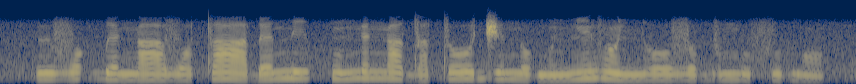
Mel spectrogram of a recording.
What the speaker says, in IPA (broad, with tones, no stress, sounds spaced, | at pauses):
ɨ˨ v ɔ˧ ɡ͡b ɛ˨ ŋ aː˨ v ɔ˨ t aː˦˨ ɗ ɛ˦ n iː˧ kʷ ĩ˨˦ ŋ ɛ˦ ŋ a˦˨ d a˧ t oː˦ d͡ʒ ɨ˧ n o˨ ɡʷ ũ˨ ɲ ĩ˦ z ɔ̃˨ ɲ oː˧ v ə˧ b ə˦ m u˨ f u˦ b ɔ̃˨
